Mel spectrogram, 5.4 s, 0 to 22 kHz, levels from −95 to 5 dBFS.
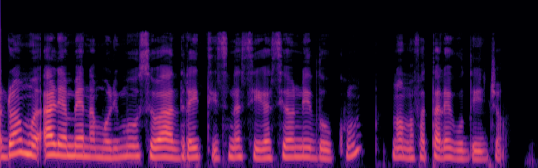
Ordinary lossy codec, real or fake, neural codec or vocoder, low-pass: none; fake; vocoder, 24 kHz, 100 mel bands, Vocos; 10.8 kHz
